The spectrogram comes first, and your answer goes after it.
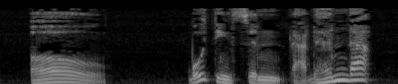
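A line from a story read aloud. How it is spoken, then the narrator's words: Soft. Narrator (Vietnamese): Thạch Phá Thiên khẽ nói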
